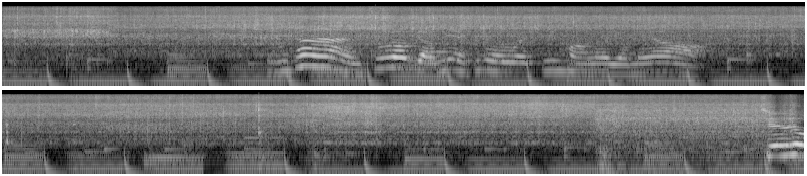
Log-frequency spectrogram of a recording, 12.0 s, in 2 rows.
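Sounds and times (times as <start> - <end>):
background music with steady beat: 0.0 - 12.0
pork sizzling in a pan: 0.0 - 12.0.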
